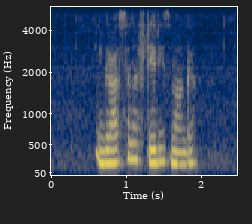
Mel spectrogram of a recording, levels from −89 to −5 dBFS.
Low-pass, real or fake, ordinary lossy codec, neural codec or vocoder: 5.4 kHz; fake; Opus, 24 kbps; vocoder, 24 kHz, 100 mel bands, Vocos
